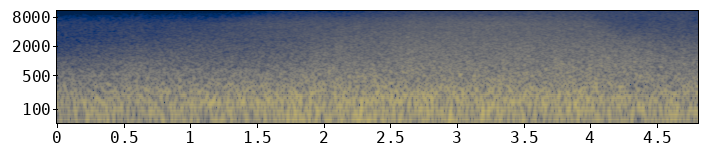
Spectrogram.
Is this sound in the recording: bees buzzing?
no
